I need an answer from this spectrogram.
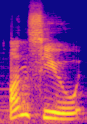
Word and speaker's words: Unshiu: Unshiu is actually the Japanese pronunciation of the Chinese characters for Wenzhou.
